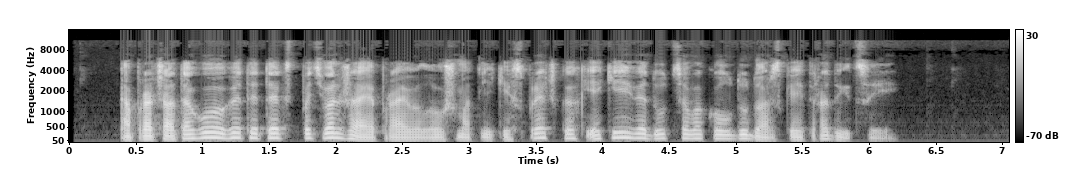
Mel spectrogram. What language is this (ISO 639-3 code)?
bel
